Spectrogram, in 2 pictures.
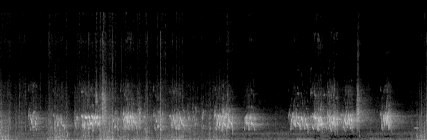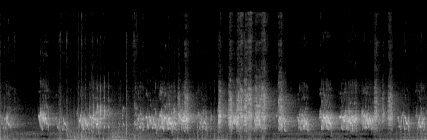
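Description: A budgerigar chatters in rapid, scratchy warbles and chirps, with a few harsher squawks mixed in.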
